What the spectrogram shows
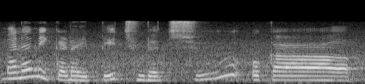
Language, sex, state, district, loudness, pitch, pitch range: Telugu, female, Andhra Pradesh, Krishna, -13 LUFS, 205 Hz, 195-250 Hz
